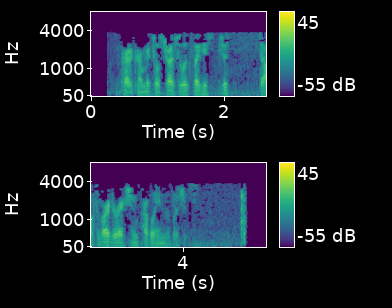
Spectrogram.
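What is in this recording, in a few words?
Incident Tac 3, Scanner audio recording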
